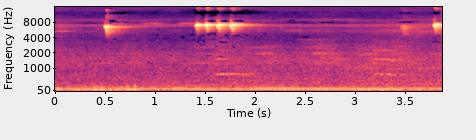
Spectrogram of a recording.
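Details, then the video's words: High, thin song of a champion blue-crowned hanging parrot in the 'nagih hutang' style: an isolated sharp note, a rapid burst of four piercing ticks, and a faint soft lower whistle, with steady low hum. "Serindit Juara Nonstop Bunyi Gaya Nagih Hutang"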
